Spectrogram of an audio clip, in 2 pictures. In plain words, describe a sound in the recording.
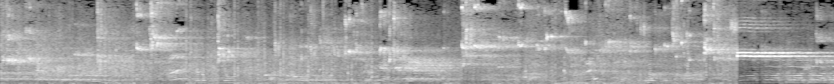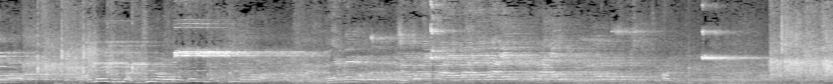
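Players shout to each other across the echoing hall.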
